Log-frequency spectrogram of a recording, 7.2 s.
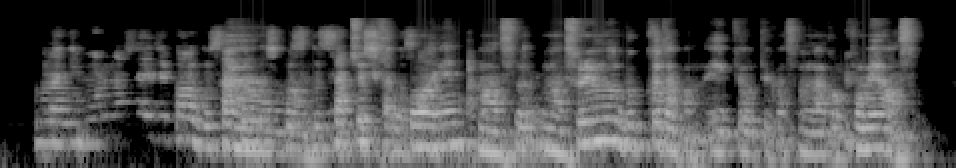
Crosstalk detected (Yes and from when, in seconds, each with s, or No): Yes, from 1.7 s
